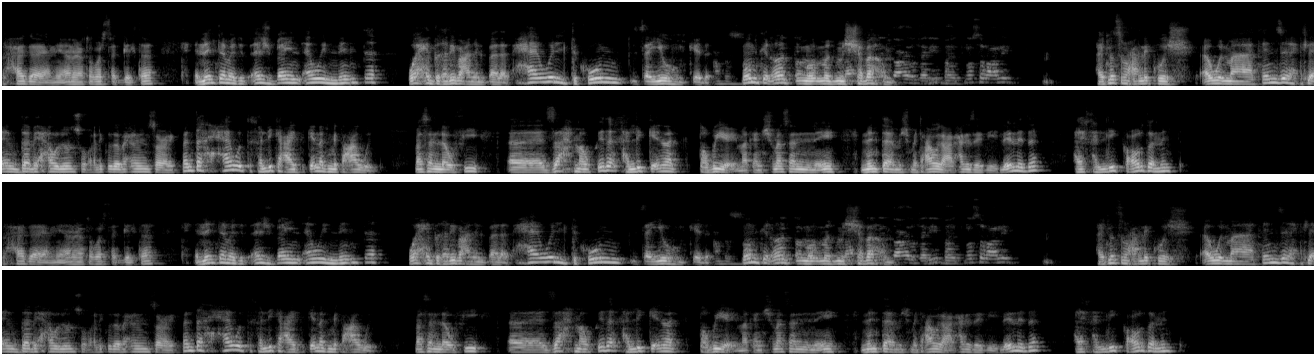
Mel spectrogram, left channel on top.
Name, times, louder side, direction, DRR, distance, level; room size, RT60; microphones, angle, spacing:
voice 1, 0.0-1.5 1.9-3.8 4.1-7.1 7.4-8.9 10.9-16.9 17.3-17.9 18.2-21.4 21.7-23.5 23.8-24.9, left 4 dB, 75° left, 0.6 m, -23 dB
voice 2, 7.1-10.1, equal, 5° left, 1.8 m, -36 dB
5.9 x 4.7 x 3.8 m
head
